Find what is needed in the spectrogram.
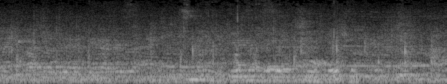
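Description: Indistinct talking of people in a large hard-floored hall, with footsteps of high-heeled boots clicking on the polished floor.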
